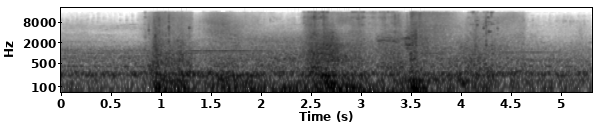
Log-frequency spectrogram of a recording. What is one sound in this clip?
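A burst of magic whooshes loudly.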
